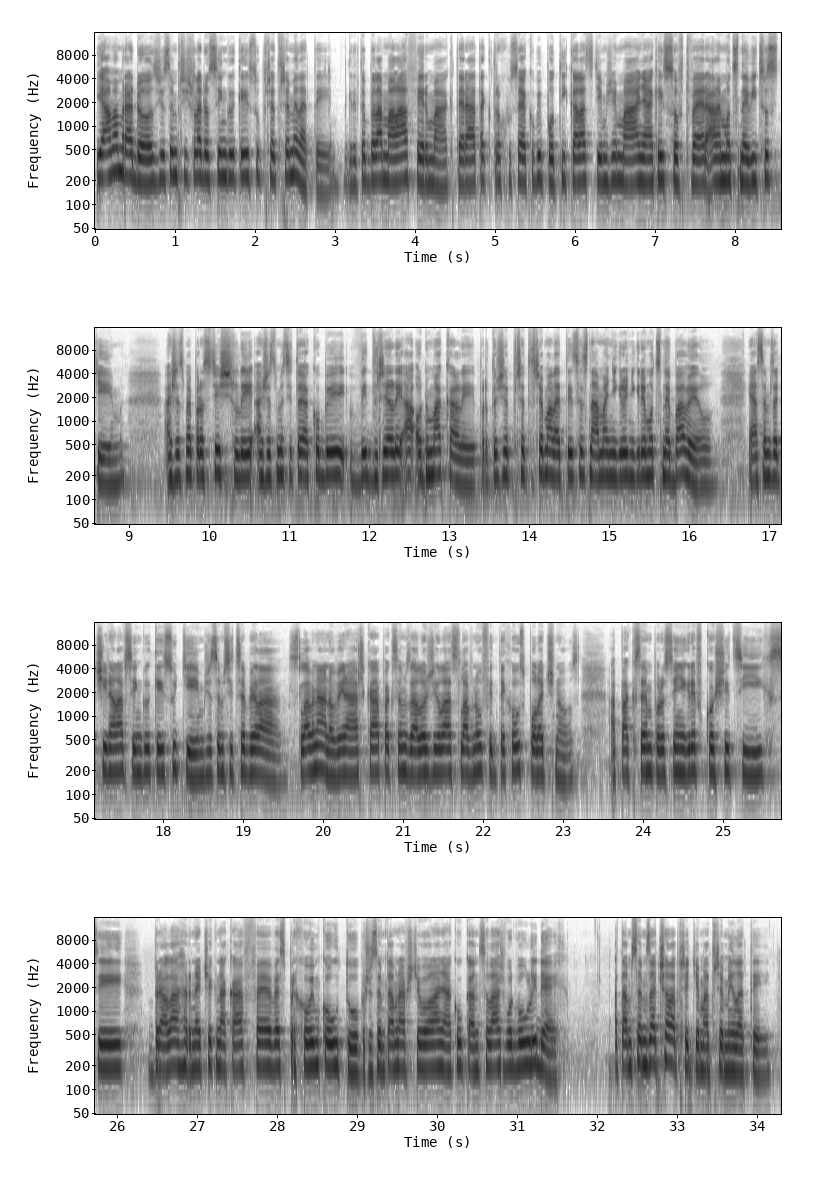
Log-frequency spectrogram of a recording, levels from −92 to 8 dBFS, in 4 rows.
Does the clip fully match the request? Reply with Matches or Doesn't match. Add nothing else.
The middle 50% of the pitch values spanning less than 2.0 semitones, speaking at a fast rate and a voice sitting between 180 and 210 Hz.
Matches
